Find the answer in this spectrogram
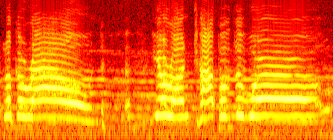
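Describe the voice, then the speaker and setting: Theatrical high-voiced carnival sea captain. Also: male voice, level tone, very slow, heavily acted. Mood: sly coaxing. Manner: theatrical, coaxing. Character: jolly, shifty carnival sea captain, grown man. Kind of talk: animated film voice acting. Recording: dull film audio over music.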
